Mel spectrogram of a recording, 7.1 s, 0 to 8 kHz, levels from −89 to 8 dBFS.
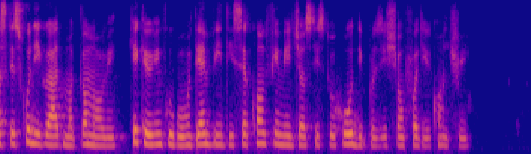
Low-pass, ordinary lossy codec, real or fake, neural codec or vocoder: none; none; fake; codec, 16 kHz, 0.8 kbps, ZipCodec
